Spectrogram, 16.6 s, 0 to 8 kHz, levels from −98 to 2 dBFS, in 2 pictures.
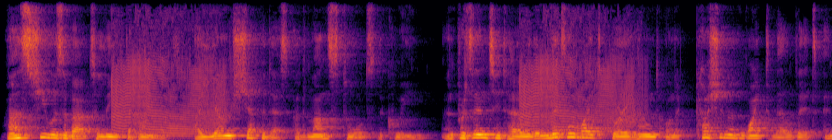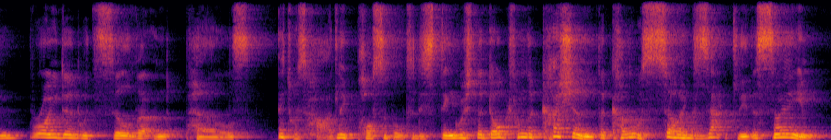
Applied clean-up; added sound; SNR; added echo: none; Fart; 16 dB; reverberation time 0.7 s.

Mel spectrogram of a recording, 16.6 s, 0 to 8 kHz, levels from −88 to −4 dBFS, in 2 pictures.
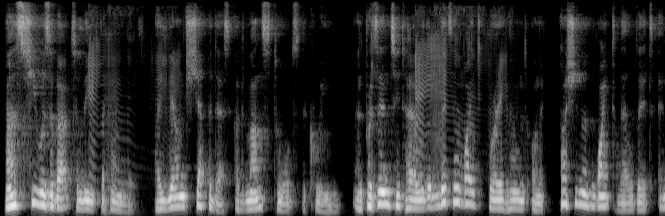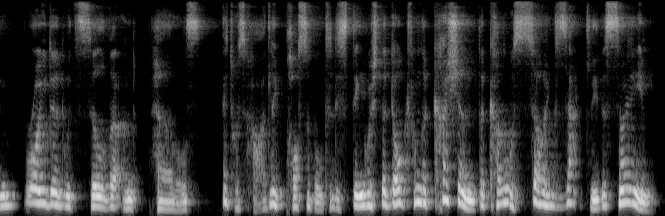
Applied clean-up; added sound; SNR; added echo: neural mask model DeepFilterNet 3.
